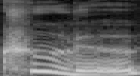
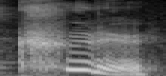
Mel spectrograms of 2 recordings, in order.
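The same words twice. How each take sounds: First: The u vowels are darker and American-English-style. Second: The u vowels are bright and Japanese-style. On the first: The speaker calls it wrong. "not kuru" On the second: The speaker calls it right. "notice that it's kuru"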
